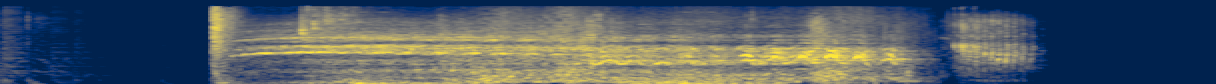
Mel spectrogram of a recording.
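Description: A horse whinny sound effect starting about a second in and lasting about three and a half seconds, with a short extra burst just before it cuts off.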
